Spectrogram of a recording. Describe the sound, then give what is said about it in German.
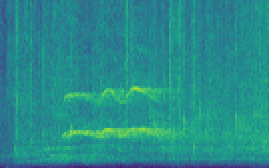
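A stage show crowd applauds loudly and steadily to welcome the second round, with a sharp sustained whistle cutting through the clapping for about a second; stomping is not clearly distinguishable beneath the dense applause. “Dieses Pfeifen und so wünsche ich mir öfter. Dieses Stampfen und Trampeln finde ich auch wunderschön.”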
